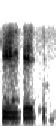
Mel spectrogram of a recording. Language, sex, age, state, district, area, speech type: Hindi, male, 30-45, Madhya Pradesh, Harda, urban, conversation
